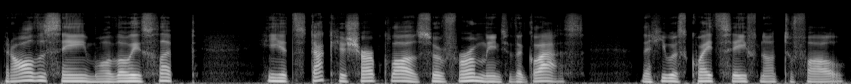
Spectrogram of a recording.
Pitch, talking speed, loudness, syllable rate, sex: 140 Hz, 185 wpm, -18 LUFS, 4.1 syllables/s, male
